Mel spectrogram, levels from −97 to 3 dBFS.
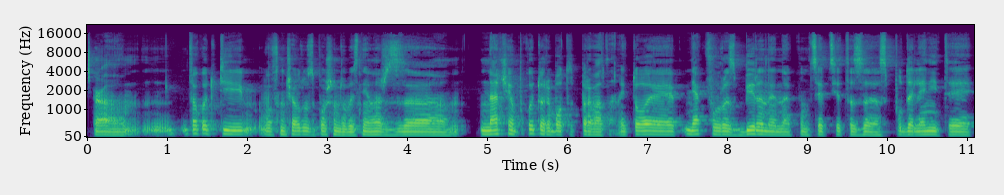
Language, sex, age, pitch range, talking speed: Bulgarian, male, 20-39, 110-140 Hz, 125 wpm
